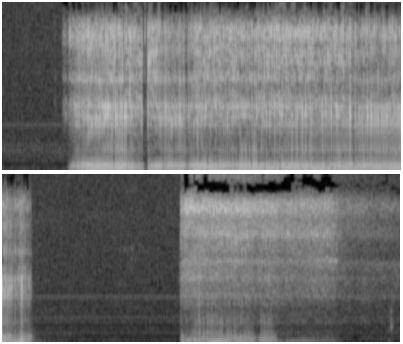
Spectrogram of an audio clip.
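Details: French Bulldog asleep, possibly with eyes open, giving a loud, long, rattling snore of nearly three seconds, then after a quiet pause a second, shorter and weaker rasping snore.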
